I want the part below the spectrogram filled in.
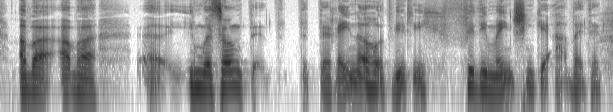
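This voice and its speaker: A man's fairly high voice with vocal fry and lively intonation, at a fairly slow pace with long, frequent pauses. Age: old. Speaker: historian. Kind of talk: interview.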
